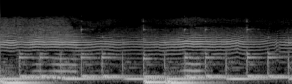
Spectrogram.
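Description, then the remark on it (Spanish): A mosquito whines steadily for the whole stretch, a thin, high, unbroken buzz with slight wavering in pitch. No voices are heard. “Pero solo las hembras que necesitan tu sangre para desarrollar sus huevos y poblar el universo de miles de mosquitos que volverán a picarte a ti.”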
